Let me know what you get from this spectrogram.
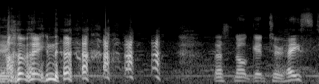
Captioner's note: laughing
